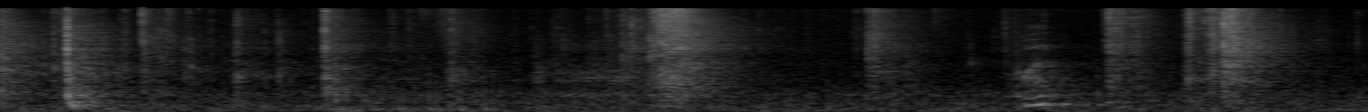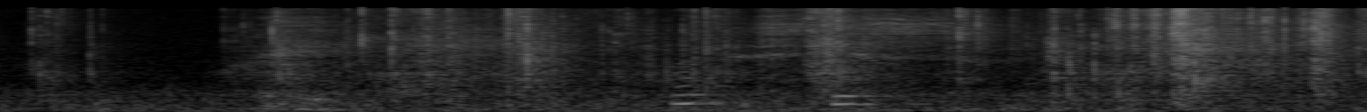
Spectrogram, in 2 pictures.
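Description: Gift-wrapping paper rustling in irregular short, quiet handfuls as a small wrapped present is handled and opened.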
